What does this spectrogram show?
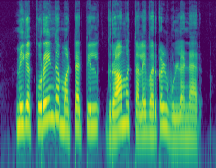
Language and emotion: Tamil, neutral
